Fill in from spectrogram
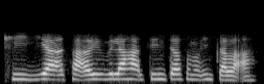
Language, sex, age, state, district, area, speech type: Santali, female, 18-30, West Bengal, Malda, rural, conversation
